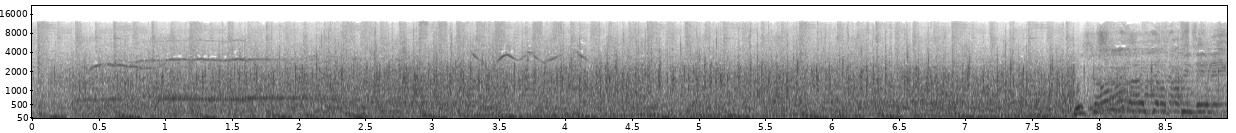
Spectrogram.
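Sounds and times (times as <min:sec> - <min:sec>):
large crowd applauding: 0:00.0 - 0:08.9
people cheering: 0:00.1 - 0:08.8
whistles: 0:00.4 - 0:01.8, 0:03.3 - 0:04.2
speech: 0:07.8 - 0:08.9.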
